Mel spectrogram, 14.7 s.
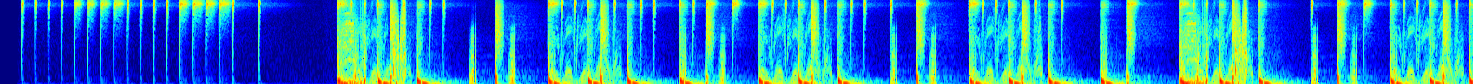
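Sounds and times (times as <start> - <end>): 
gritty pop music: 3.4 - 14.7.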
